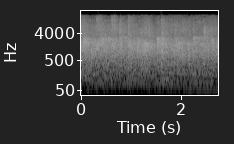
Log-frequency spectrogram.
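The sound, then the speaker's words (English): A crowd claps steadily for a few seconds, a dense, even wash of many hands applauding at a full level with no break. “I'd say that'd be a good place to clap right there, right?”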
